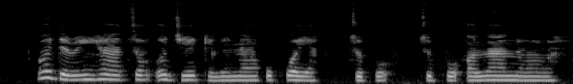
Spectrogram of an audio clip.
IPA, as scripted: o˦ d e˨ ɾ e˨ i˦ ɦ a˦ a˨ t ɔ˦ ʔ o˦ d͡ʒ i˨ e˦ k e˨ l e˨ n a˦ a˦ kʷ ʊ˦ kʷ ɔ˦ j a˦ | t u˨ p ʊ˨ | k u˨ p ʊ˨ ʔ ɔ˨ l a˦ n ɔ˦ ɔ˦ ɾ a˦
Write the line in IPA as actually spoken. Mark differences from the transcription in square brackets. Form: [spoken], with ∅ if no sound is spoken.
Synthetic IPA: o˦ d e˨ ɾ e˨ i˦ ɦ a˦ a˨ t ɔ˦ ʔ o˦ d͡ʒ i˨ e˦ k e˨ l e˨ n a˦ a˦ kʷ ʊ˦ kʷ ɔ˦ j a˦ | t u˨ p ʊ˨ | [t] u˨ p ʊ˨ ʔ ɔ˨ l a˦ n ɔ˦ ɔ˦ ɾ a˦

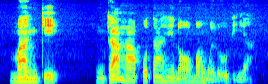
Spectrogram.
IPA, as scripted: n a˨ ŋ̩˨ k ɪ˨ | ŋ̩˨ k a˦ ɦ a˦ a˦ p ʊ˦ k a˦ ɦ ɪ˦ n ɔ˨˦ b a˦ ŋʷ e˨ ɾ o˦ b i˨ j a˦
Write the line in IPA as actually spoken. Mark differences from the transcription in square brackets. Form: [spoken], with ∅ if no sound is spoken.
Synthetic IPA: [m] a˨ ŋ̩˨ k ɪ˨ | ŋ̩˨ k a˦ ɦ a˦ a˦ p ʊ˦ [t] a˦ ɦ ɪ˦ n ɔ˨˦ [ɡ͡b] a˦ ŋʷ e˨ ɾ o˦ b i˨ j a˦

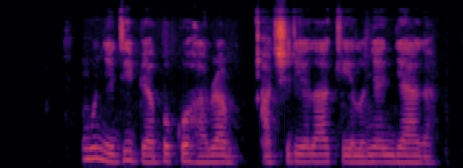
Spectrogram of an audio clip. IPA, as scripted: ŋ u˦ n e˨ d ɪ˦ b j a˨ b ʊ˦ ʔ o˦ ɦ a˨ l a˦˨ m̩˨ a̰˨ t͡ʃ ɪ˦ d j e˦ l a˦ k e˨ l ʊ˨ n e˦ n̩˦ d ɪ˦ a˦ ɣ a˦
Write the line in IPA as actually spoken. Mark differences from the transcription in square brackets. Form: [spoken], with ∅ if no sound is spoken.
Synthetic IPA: ŋ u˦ [ɲ] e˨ d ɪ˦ b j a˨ b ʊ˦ [k] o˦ ɦ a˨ [ɾ] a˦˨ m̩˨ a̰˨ t͡ʃ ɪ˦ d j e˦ l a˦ k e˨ l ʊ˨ [ɲ] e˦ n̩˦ d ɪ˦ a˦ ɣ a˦

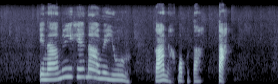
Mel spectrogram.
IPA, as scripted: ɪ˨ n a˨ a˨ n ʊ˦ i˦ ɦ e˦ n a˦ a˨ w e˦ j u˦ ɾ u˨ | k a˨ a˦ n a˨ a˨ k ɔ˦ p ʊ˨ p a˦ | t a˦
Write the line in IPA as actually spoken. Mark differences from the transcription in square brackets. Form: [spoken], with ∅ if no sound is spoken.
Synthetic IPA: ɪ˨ n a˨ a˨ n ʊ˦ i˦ ɦ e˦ n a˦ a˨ w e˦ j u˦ ɾ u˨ | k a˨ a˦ n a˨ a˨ [k͡p] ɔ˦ p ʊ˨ [t] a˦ | t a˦

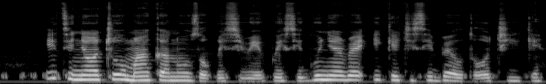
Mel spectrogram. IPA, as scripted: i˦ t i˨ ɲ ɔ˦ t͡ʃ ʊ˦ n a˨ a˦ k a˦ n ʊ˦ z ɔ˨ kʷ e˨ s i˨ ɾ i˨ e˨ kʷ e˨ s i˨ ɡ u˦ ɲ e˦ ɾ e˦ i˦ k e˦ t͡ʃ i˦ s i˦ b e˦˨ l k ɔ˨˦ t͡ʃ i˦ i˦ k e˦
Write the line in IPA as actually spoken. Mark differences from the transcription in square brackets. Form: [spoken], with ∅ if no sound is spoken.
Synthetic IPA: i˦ t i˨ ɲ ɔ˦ t͡ʃ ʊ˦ [m] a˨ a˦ k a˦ n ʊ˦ z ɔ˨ kʷ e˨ s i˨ ɾ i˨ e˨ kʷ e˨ s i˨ ɡ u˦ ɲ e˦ ɾ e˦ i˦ k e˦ t͡ʃ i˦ s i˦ b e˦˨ l [t] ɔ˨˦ t͡ʃ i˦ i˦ k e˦

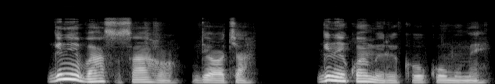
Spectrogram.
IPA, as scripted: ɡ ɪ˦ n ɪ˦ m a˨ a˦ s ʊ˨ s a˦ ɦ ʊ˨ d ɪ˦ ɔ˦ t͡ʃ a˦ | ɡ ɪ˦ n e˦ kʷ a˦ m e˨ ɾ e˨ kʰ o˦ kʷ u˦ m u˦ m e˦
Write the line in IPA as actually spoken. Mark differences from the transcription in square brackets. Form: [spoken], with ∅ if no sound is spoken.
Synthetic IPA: ɡ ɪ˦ n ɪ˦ [b] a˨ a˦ s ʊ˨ s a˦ ɦ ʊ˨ d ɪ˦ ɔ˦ t͡ʃ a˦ | ɡ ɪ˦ n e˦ kʷ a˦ m e˨ ɾ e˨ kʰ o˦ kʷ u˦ m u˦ m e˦

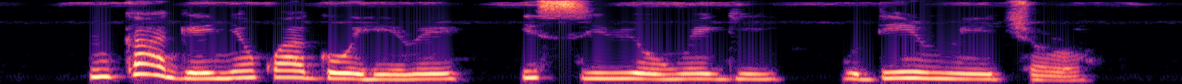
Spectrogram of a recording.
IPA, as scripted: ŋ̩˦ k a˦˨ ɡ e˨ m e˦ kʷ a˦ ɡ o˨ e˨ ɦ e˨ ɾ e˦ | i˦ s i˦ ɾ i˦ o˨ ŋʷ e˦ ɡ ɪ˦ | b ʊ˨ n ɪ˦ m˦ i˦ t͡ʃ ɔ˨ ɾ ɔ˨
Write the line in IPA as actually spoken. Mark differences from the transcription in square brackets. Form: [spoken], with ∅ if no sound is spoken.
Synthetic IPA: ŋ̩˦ k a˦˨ ɡ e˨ [ɲ] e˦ kʷ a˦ ɡ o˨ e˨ ɦ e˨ ɾ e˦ | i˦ s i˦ ɾ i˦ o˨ ŋʷ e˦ ɡ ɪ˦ | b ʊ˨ [d] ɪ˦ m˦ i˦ t͡ʃ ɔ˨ ɾ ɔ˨

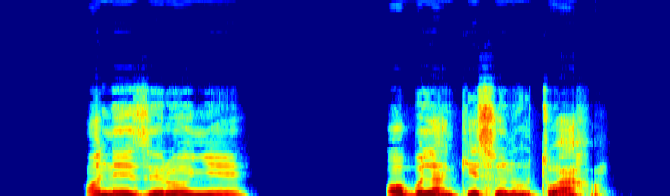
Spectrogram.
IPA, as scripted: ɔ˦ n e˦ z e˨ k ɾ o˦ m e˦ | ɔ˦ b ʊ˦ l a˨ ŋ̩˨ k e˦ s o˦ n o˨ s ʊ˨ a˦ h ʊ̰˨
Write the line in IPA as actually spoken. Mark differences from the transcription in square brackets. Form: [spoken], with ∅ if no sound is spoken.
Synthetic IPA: ɔ˦ n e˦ z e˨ [∅] ɾ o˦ [ɲ] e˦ | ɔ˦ b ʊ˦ l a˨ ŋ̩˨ k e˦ s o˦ n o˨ [t] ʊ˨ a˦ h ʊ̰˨

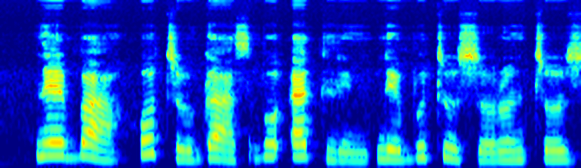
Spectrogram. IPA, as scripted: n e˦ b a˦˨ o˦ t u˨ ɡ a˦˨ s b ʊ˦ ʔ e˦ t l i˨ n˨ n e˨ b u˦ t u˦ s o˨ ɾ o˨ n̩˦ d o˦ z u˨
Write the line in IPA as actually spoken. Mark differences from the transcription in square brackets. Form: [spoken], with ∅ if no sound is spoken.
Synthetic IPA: n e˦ b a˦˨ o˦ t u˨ ɡ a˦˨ s b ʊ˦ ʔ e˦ t l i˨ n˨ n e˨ b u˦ t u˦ s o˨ ɾ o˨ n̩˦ [t] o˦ z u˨

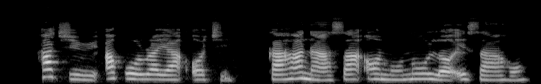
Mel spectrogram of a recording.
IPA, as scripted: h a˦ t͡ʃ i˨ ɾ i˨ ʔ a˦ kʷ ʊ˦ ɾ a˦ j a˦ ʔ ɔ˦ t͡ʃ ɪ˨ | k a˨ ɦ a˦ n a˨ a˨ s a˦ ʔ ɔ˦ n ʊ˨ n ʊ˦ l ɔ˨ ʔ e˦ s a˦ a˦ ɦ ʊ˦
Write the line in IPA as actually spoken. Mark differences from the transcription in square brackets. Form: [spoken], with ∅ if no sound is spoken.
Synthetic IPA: h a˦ t͡ʃ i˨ ɾ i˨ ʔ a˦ kʷ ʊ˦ ɾ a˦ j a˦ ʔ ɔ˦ t͡ʃ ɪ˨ | k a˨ ɦ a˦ n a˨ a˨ s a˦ ʔ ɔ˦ n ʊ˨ n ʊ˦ l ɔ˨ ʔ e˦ s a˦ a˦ ɦ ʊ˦

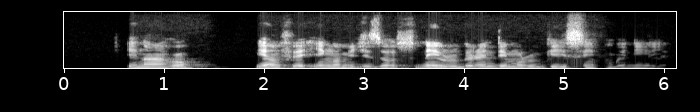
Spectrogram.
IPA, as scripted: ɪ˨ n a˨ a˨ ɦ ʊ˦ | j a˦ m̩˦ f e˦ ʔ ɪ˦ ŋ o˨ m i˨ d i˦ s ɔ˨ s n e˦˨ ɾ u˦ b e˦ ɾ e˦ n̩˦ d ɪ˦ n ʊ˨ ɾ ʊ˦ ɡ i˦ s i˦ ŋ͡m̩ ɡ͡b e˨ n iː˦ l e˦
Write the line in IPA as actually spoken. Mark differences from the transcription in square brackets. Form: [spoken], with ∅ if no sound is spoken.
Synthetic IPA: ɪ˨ n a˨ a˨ ɦ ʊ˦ | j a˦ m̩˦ f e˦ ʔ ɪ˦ ŋ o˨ m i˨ [d͡ʒ] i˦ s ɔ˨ s n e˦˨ ɾ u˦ b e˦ ɾ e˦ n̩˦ d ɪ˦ [m] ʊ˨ ɾ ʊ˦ ɡ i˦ s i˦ ŋ͡m̩ ɡ͡b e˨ n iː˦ l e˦

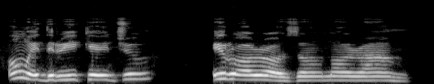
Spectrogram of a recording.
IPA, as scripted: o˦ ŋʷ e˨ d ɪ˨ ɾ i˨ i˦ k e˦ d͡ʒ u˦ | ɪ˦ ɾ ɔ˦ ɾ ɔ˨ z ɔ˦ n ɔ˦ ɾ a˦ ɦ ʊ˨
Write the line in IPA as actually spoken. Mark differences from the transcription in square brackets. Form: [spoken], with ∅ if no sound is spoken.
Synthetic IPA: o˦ ŋʷ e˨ d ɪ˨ ɾ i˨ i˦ k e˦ d͡ʒ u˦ | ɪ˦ ɾ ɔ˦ ɾ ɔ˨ z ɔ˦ n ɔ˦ ɾ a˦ ɦ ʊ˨

